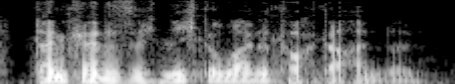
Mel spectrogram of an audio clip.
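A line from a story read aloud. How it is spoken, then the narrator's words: Laughing. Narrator (German): lachte Mr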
